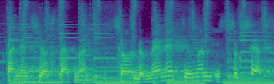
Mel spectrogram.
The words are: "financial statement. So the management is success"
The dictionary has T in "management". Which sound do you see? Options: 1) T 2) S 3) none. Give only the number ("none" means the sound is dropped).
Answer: 3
